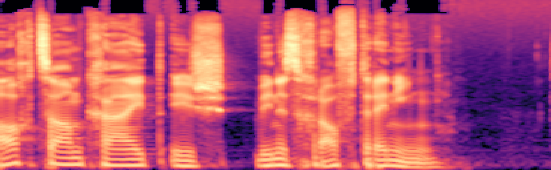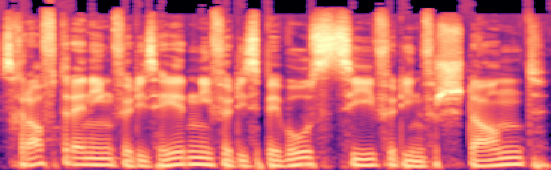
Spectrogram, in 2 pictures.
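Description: The speech moves at a very slow pace. Pitch varies in an ordinary way. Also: man, very even loudness. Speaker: podcast host and meditation coach. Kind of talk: guided meditation.

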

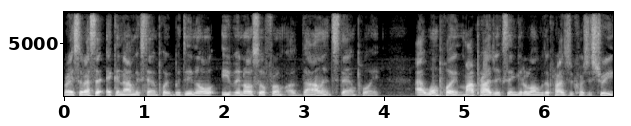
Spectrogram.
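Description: In a very clean recording with a silent background, a man speaks at a very fast pace. His voice sits at a medium pitch with ordinary pitch variation. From New York City, Brooklyn (Brownsville). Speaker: podcast co-host. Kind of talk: casual chat.

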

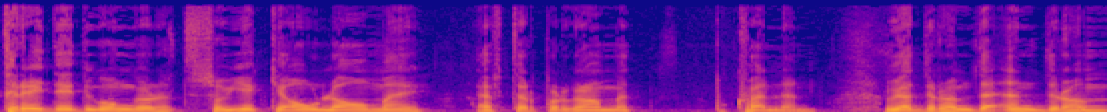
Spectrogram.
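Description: At a fairly high pitch and a fairly slow pace, a man speaks in a normal speaking voice with fairly even intonation and a dry, close sound with no echo. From North Africa. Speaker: preacher. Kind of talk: testimony; sermon.

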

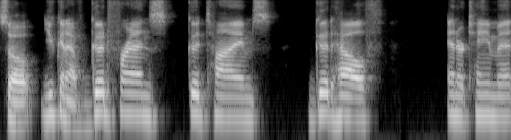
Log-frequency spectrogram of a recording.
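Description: Here a man with a plain, everyday voice speaks at a fairly high pitch and a fairly slow pace. The recording is very clean, with a silent background. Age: 40s. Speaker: pastor. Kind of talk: casual chat.

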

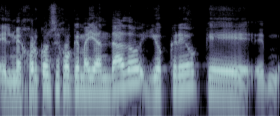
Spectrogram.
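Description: Over a quiet background, a man speaks at a moderate pace with ordinary pitch variation in a dry, close sound with no echo. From Spain, Ponferrada (León). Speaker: hotel PR manager and food blogger. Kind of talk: interview.

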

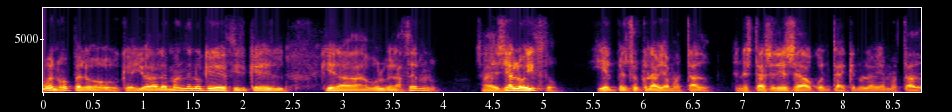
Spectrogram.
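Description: A man talks very fast, his medium-pitched voice carrying lively intonation. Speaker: podcast co-host. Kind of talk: casual chat.

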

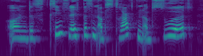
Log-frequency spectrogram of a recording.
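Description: Woman with a dark, mellow tone, moderate pace and ordinary pitch variation, against a quiet background. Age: young. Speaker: podcast host. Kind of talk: casual monologue. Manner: halting, many fillers.

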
